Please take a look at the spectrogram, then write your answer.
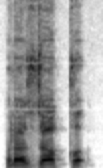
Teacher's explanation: قاف مستعلیہ کا ہے یہ موٹا پڑھیں گے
